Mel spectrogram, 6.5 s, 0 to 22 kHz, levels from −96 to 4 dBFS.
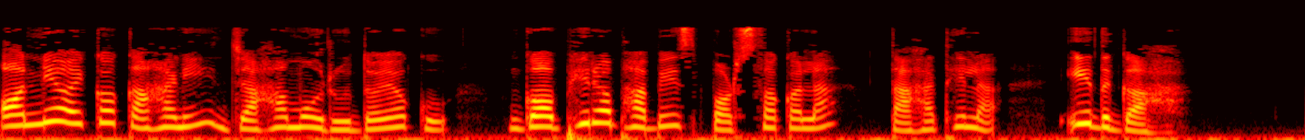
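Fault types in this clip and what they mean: Low-bitrate audio saved at a high bitrate: The speech has nothing above 10.6 kHz throughout. That cut-off fits an MP3 near 42 kbit/s, likely later re-encoded as a 320 kbit/s MP3. The larger file cannot restore the missing top band or remove the earlier coding damage.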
